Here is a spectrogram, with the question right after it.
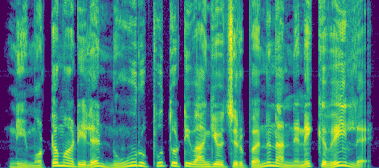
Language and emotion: Tamil, surprised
